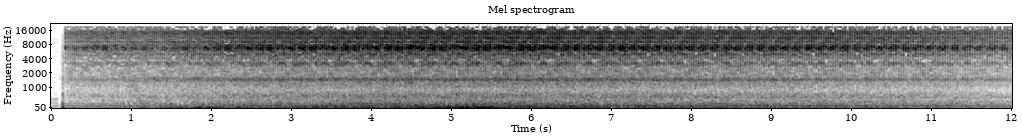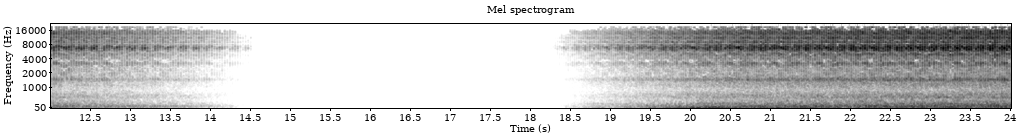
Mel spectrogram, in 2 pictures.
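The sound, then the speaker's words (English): Spinning wheel turning while wool is spun, a steady mechanical whirring with a ratchet-like clicking. It fades out into silence for a few seconds, then fades back in and runs on evenly. “You don't spin badly. Well, I shan't need the spinning wheel again.”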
